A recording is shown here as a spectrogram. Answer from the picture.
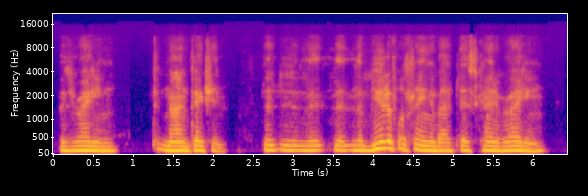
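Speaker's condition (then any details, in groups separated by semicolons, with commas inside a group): Parkinson's disease; chief symptom torpor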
